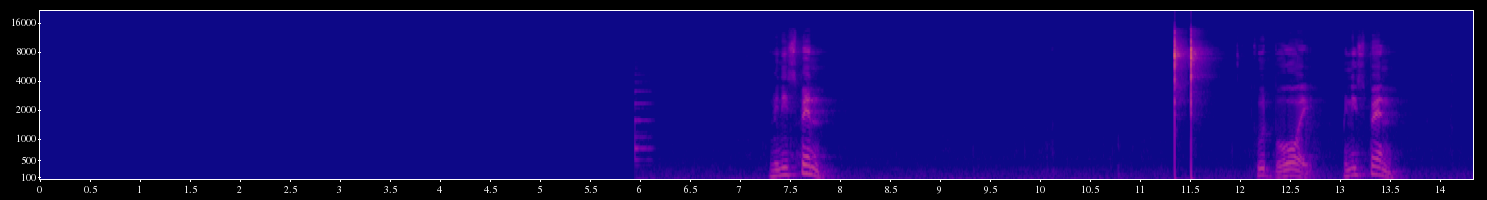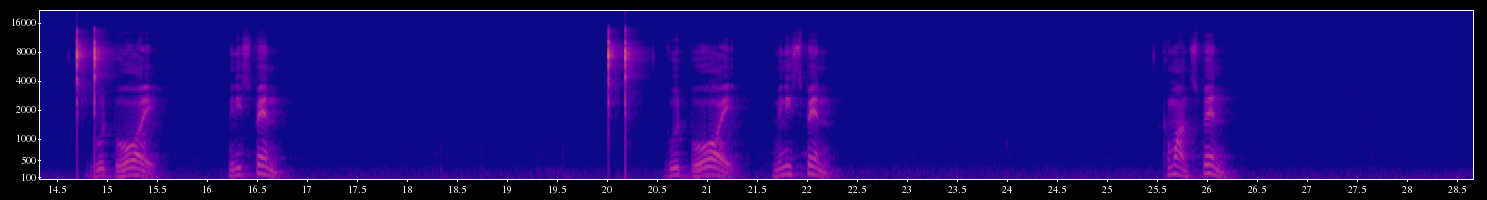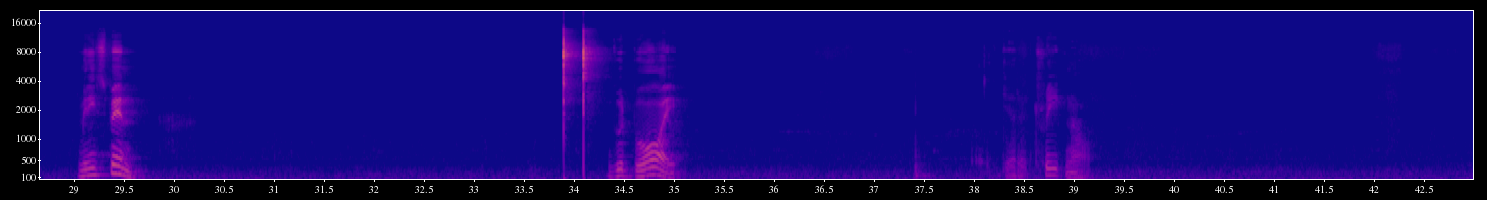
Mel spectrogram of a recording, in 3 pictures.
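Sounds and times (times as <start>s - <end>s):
sharp loud clicks: 11.3s - 11.8s, 14.6s - 15.1s, 20.0s - 20.5s, 33.9s - 34.4s.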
